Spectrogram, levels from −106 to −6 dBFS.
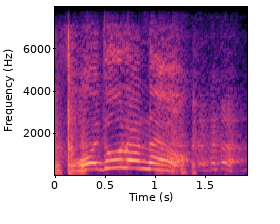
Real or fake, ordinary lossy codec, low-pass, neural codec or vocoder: fake; Opus, 24 kbps; 7.2 kHz; codec, 16 kHz in and 24 kHz out, 1 kbps, XY-Tokenizer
